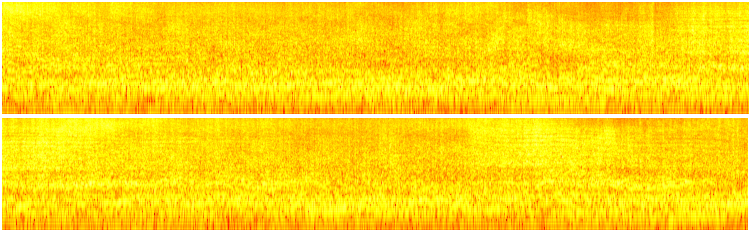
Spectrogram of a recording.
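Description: Race car engines roar loudly as they speed around a dirt track.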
